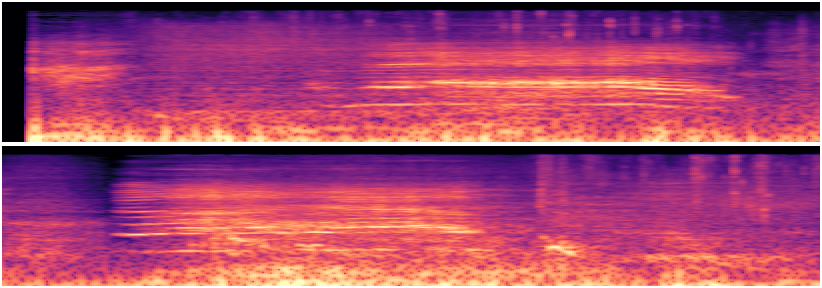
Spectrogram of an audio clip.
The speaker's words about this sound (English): Is this a bear that's screaming? Oh my god.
